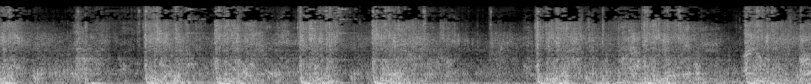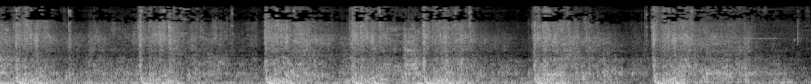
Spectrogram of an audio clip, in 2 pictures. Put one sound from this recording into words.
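A gun fires in quick bursts.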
